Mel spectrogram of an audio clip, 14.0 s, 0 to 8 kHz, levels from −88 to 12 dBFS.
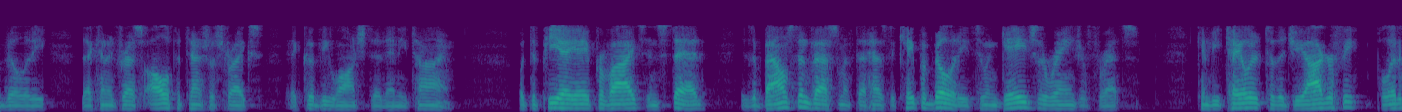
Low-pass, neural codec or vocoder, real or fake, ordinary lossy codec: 7.2 kHz; none; real; AAC, 16 kbps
